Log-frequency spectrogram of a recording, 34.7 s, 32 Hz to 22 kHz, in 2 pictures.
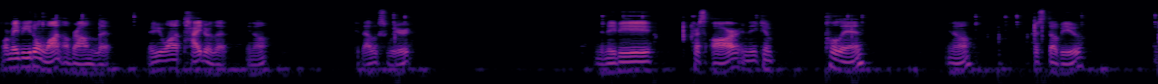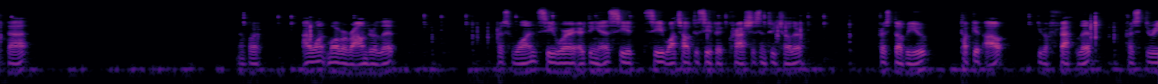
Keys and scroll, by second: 10.1 r, 15.4 w, 21.9 r, 24.4 1, 28.9 w, 33.6 3.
